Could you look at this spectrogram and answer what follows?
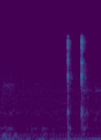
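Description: A computer mouse gives two quick, crisp clicks in close succession, a double-click, over a quiet room hum.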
